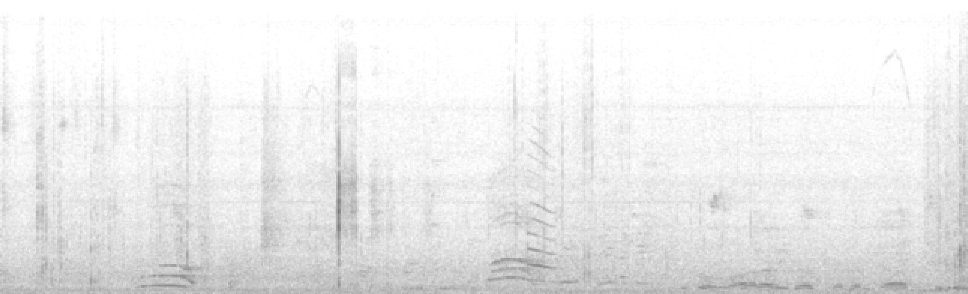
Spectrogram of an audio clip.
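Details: Hungry kittens climbing down a garage for food, meowing repeatedly: short high meows with arched, rising-then-falling contours, some overlapping as several kittens call, spread across about ten seconds over a steady low background hum.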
